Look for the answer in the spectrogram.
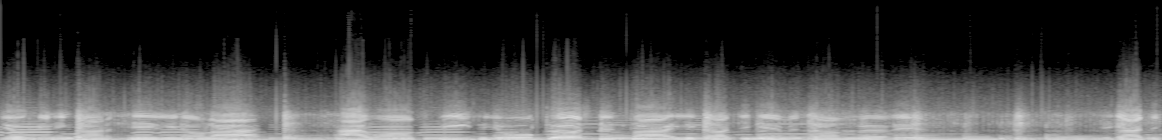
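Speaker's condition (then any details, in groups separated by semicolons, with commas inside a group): No condition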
